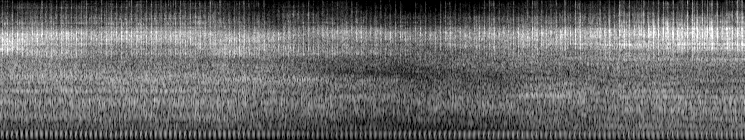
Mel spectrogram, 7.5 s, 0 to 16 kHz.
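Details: Alpha 110cc moped idling: a sharp, regular knock about four times a second riding over the small engine's idle; an internal engine knock of unknown cause.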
